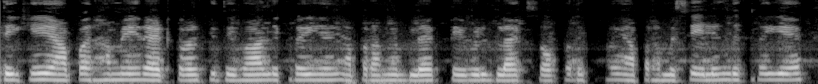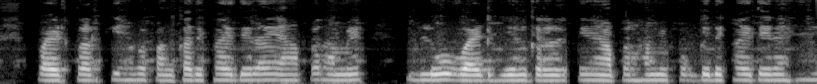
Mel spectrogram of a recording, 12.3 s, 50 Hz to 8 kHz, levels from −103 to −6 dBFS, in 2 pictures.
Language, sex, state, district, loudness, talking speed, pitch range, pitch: Hindi, female, Bihar, Sitamarhi, -31 LUFS, 245 wpm, 195-205 Hz, 200 Hz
